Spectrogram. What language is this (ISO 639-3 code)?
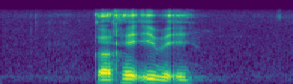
nso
